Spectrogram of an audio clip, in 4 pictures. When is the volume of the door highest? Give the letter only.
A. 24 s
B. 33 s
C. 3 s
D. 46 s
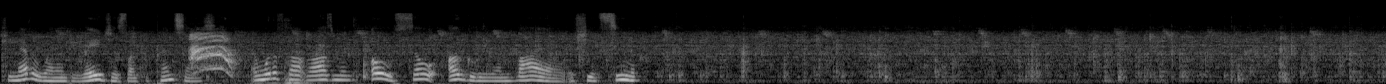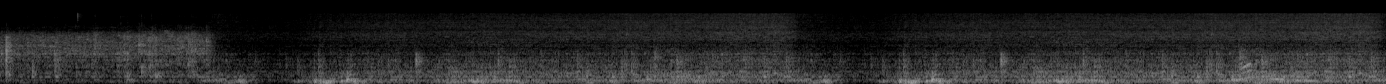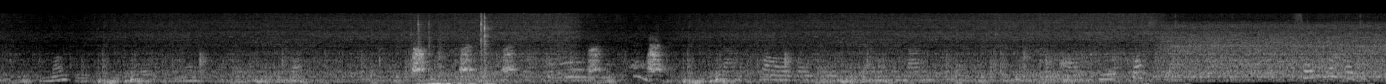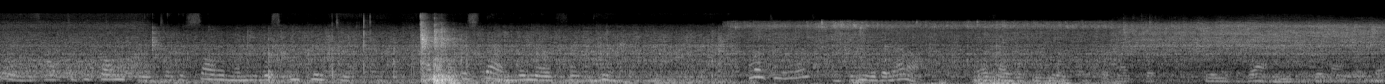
D.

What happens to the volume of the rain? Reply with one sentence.
The loudness of the rain goes up.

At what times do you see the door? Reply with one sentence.
The door can be heard from 1.9 to 3.6 s, from 31.9 to 32.7 s and from 44.9 to 46.4 s.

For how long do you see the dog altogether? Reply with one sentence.
The dog can be heard for 3 seconds in total.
